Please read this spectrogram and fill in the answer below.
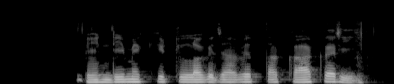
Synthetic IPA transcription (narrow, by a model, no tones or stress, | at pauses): bʱẽːɳɖimẽkɪʈləɡd͡ʒaːʋet̪akaːkəɾiː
